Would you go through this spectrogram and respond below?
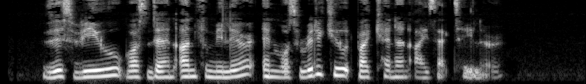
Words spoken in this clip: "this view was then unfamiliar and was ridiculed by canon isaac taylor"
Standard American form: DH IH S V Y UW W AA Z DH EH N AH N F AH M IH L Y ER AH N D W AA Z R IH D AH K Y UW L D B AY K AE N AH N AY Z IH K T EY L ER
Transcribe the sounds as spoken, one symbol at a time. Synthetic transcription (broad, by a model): DH IH S V Y UW W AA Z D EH N AH N F AH M IH L Y ER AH N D W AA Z R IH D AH K Y UW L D B AY K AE N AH N AY Z IH K T EY L ER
